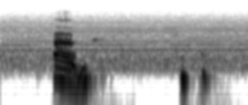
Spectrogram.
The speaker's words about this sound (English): Just the fan on my computer just got noisy just this minute.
